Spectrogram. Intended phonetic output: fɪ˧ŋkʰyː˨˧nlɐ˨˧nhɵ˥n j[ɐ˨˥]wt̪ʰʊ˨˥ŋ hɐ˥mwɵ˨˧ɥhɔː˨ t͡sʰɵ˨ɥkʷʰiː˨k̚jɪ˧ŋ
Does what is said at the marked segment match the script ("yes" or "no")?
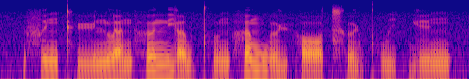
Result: yes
